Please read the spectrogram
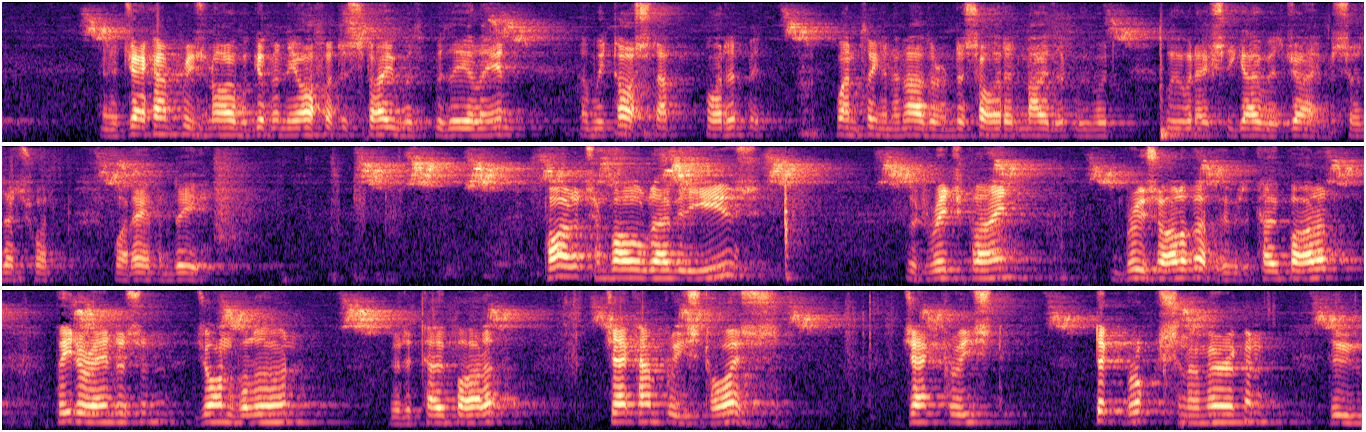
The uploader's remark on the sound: This episode features presentations made in front of a live audience at the 2019 Wings Over New Zealand Christmas Party, held at Te Kowhai Aerodrome, Hamilton.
